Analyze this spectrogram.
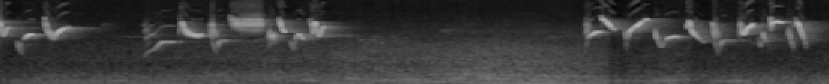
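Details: Edel/herda sanger in loud, clear active song: two bursts of high, sharply sweeping whistled notes in fast succession, separated by a few seconds of quiet.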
